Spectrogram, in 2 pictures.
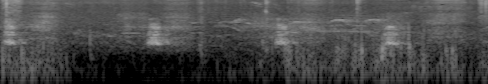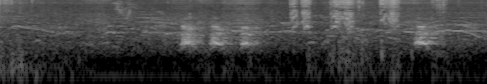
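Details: Bedlington-whippet cross lurcher during a training lesson and a hunting session with ferrets: short, sharp barks and yips come singly or in quick pairs and triples, spread over about ten seconds, while a man talks to the dog.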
